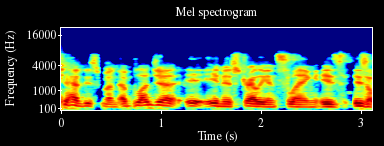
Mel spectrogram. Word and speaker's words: bludger: Is that how do you pronounce it? Bludger.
